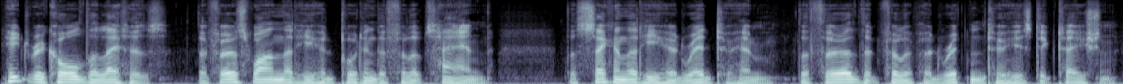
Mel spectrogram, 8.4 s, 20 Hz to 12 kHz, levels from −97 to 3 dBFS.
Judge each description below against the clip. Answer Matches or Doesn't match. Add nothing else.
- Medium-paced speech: Doesn't match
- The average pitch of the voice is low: Matches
